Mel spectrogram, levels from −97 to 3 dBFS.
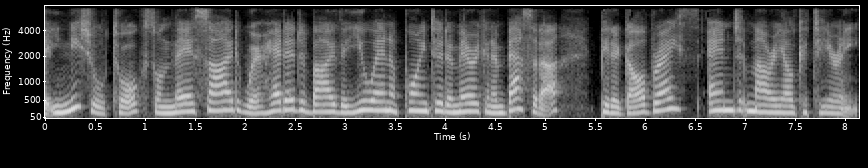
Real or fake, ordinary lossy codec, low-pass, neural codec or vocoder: real; AAC, 48 kbps; 7.2 kHz; none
